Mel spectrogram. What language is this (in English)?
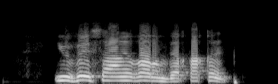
Kabyle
